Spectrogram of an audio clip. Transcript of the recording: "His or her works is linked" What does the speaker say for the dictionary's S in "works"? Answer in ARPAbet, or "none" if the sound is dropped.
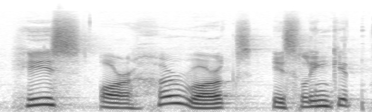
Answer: S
